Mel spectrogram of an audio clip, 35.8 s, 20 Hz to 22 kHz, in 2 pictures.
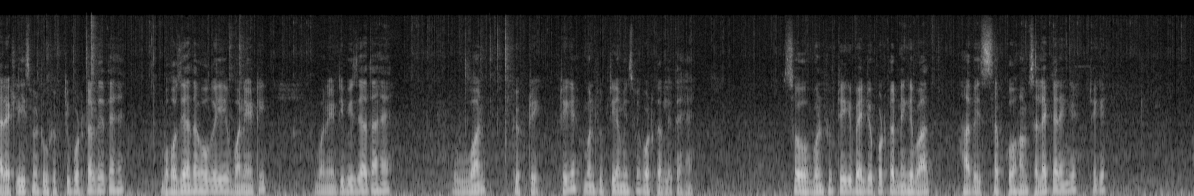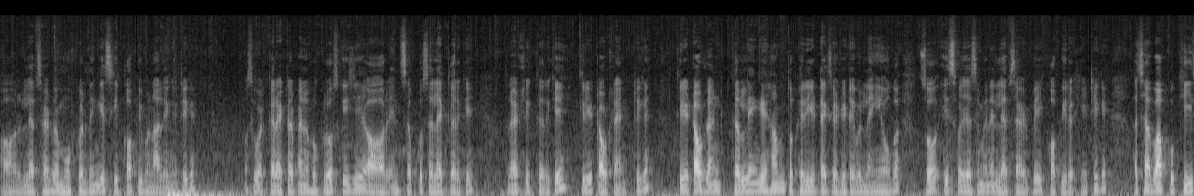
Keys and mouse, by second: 2.3 click, 13.3 space, 13.5 ctrl+alt+click, 13.9 click, 15.4 shift+click, 16.1 shift+space, 16.2 click, 17.0 alt+click, 18.1 shift+space, 18.3 click, 18.6 space, 20.1 click, 20.4 space, 21.8 click, 25.3 right click, 31.4 click.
